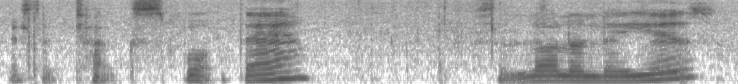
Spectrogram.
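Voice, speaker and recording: A woman's voice: on the low side, animated, slow, mellow, a little hiss or hum, poor audio. A middle-aged woman, a craft vlogger, chatting casually as she shows a handmade book, often hesitant and searching for words.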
